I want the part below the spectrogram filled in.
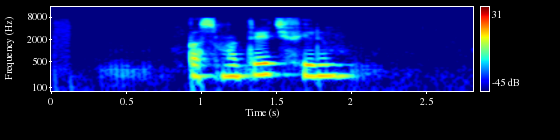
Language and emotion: Russian, neutral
